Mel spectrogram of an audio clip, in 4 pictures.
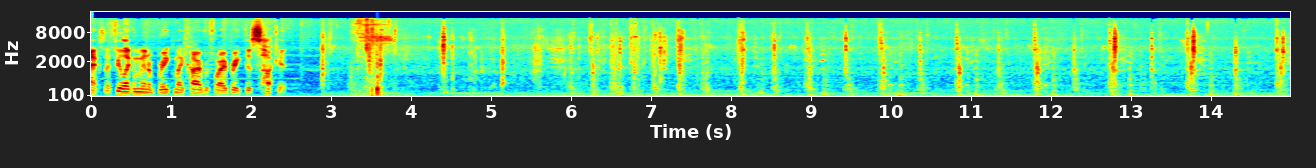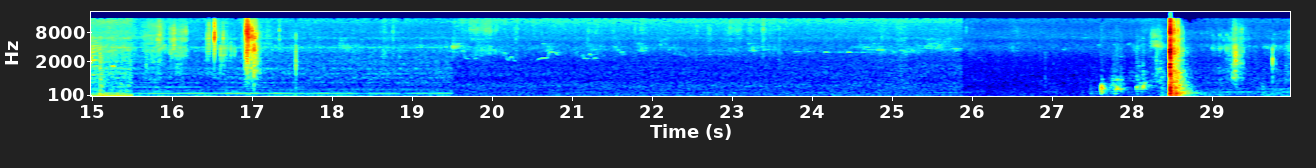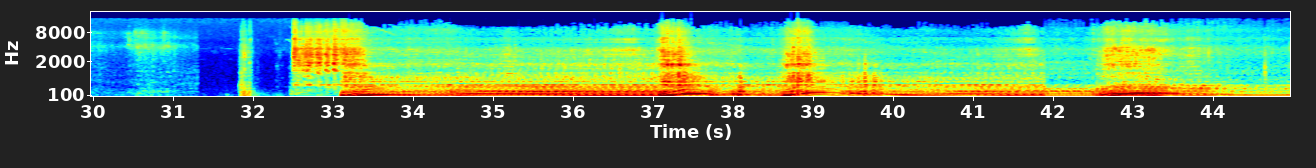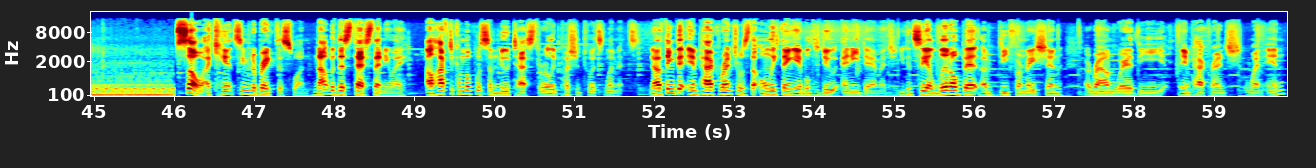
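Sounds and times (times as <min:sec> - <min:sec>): car engine revving: 0:32.6 - 0:46.0.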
